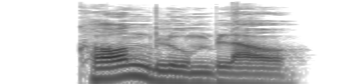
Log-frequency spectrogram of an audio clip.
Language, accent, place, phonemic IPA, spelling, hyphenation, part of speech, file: German, Germany, Berlin, /ˈkɔʁnbluːmənˌblaʊ̯/, kornblumenblau, korn‧blu‧men‧blau, adjective, De-kornblumenblau.ogg
- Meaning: cornflower blue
